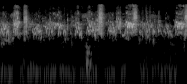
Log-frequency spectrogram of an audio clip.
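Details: Budgerigar chattering in a fast, continuous warble of scratchy chirps and squeaky notes, with brief louder bursts about every half second.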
